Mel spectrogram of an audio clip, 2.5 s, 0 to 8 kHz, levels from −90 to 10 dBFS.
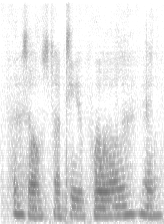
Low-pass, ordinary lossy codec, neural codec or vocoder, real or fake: none; none; codec, 16 kHz, 1 kbps, FreqCodec, smaller model; fake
